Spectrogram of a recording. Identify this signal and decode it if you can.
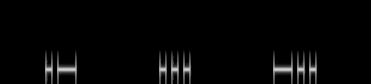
Morse code, heard as a keyed tone, about 20 wpm, spaced as for 8 wpm, 700 Hz. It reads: ASD
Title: 067 Lesson 12e - Letter d - Three Characters 20wpm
